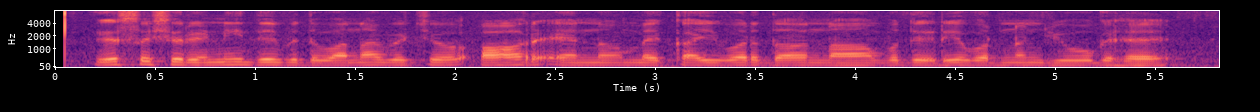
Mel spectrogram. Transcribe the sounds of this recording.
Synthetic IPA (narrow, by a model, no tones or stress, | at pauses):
ɪsʃɾeːniːd̪eːʋɪd̪ʋaːnãːʋɪt͡ʃaːɾɛnmɛ̃ːkaːiːʋəɾd̪aːnaːmʋəd̪eːɾeːʋəɾnənjoːɡɦɛː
